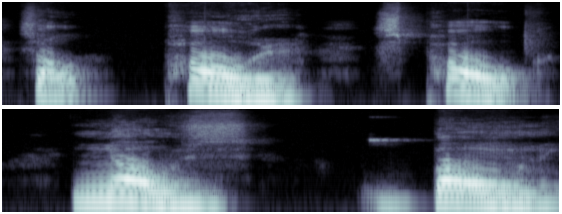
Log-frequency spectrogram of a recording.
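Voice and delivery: pole, spoke, nose, bone with a long drawn O, loud and slow; long O words. Shown as a demonstration. Teacher drilling magic E words, loud and slow. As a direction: stretch the O in each word. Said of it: "take note of the magic E".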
